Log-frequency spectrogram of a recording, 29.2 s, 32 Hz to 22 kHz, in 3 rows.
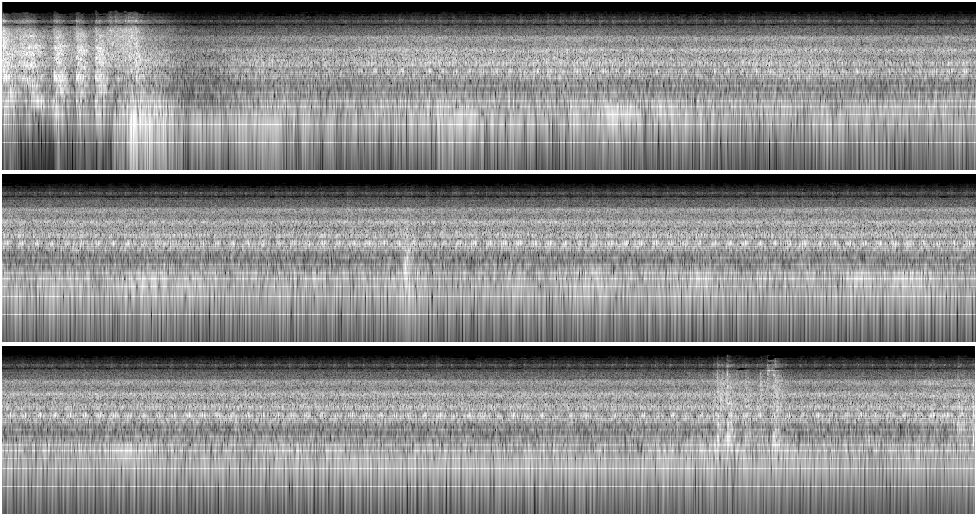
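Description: Honda G23 VTEC four-cylinder engine being started: it cranks briefly, catches and settles into a steady idle, with the idle dropping slightly lower after about nine seconds. This is the first run after fitting an oil temperature sensor, a check for oil leaks.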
